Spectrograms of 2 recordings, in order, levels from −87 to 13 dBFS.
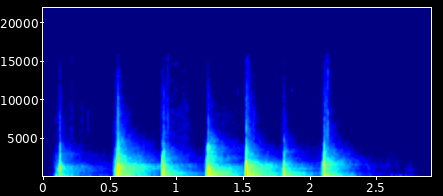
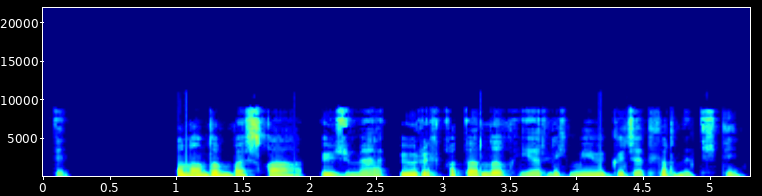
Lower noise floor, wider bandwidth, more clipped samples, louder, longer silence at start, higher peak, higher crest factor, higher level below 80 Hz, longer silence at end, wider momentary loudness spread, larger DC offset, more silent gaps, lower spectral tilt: second, -70 dBFS vs under -90 dBFS; first, 15.5 kHz vs 10.5 kHz; neither; first, -29 LUFS vs -34 LUFS; about the same, 0.1 s vs 0.1 s; first, 0 dBFS vs -14 dBFS; first, 32 dB vs 20 dB; first, -56 dBFS vs -68 dBFS; first, 0.65 s vs 0.1 s; first, 14 LU vs 11 LU; neither; second, none vs 0.21-0.99 s, 1.97-2.07 s, 2.60-2.66 s; first, -6 dB/octave vs -4.5 dB/octave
